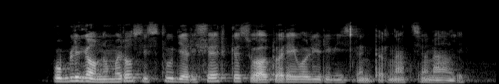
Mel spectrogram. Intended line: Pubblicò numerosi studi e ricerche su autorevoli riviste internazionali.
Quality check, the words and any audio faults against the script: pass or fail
pass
